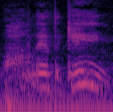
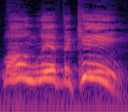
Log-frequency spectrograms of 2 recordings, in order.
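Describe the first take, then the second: First: Much softer and slow, as if from under a stone; muffled call from beneath the stone; Daniel answering faintly from inside the den. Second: Higher, slow ringing shout; Daniel's triumphant reply to the king; proclaimed call. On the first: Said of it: "a muffled voice came out from beneath that stone". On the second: Daniel calls up from the den. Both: Retold or imitated.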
